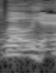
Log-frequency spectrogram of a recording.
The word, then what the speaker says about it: Beaullieu: Hey everybody, with me today is State Representative Beaullieu, District Number 48. Representative, thank you so much. Nice to see you. At some point, I'm going to get him to pronounce Beaullieu correctly, but It's Beaullieu.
